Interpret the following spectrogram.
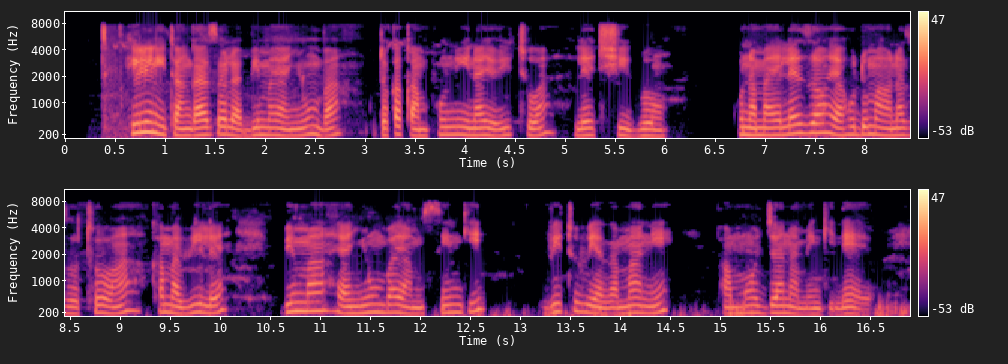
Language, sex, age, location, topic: Swahili, female, 25-35, Kisii, finance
